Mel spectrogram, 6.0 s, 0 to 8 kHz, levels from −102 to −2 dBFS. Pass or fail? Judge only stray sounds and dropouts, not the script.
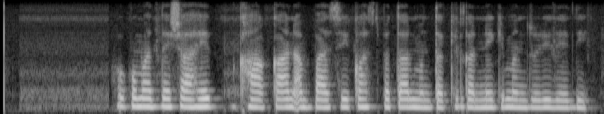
pass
